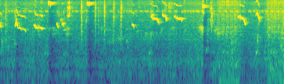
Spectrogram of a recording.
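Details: High, thin chirps and short descending whistles from a sunbird singing vigorously, spaced irregularly, with running water in the background.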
